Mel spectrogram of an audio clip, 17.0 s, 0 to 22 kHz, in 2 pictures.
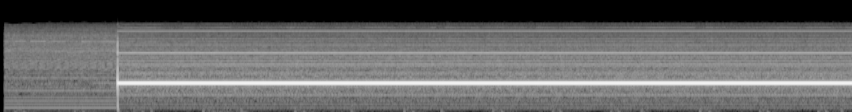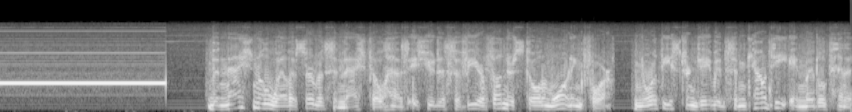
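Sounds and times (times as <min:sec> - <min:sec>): steady high-pitched alarm tone: 0:01.2 - 0:11.0.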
